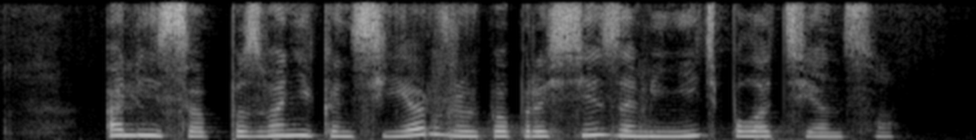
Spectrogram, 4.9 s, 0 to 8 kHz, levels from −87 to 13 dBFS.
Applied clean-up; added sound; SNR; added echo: neural separator model SepFormer DNS4.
